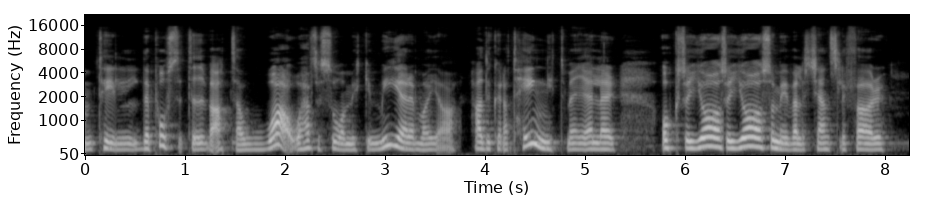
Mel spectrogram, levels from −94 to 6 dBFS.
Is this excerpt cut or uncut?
cut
